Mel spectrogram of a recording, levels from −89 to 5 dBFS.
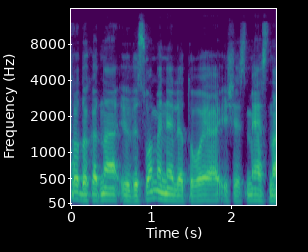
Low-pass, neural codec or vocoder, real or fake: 14.4 kHz; none; real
